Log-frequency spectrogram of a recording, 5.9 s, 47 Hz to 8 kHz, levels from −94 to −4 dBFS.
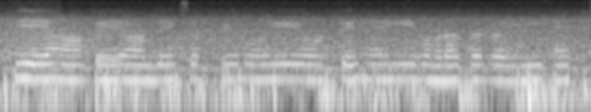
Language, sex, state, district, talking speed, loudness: Hindi, male, Haryana, Rohtak, 150 wpm, -19 LUFS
